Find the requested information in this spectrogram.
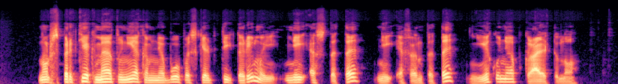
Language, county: Lithuanian, Panevėžys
